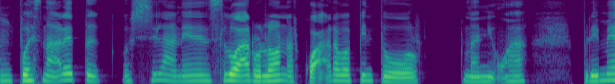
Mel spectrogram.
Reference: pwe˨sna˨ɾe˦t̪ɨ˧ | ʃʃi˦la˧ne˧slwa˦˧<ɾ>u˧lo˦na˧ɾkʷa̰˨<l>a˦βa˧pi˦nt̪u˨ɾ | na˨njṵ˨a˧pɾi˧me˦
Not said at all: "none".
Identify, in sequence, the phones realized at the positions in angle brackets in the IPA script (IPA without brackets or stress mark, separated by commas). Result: ɾ, ɾ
